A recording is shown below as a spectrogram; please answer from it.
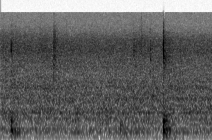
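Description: Steady low background hiss, broken by one short sharp click about one and a half seconds in, as a metal alligator test clip and small adjustable wrench are handled on the counter.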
